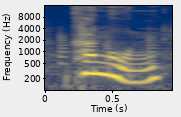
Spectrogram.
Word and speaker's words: ขนุน: เท่า นั้น นะ คะ ขนุน อ่าน ว่า ขนุน คำ ว่า ค่ะ เรา จะ อ่าน ออก เสียง เพียง แค่ กึ่ง เสียง เท่า นั้น นะ คะ ฉลาม อ่าน ว่า ฉลาม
